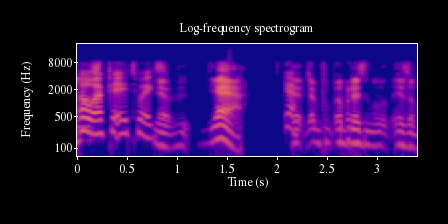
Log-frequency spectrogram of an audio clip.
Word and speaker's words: FKA twigs: nudity of, I have no idea how to pronounce her name because it's letters and then Twigga, FKA Twigga, I think her name Oh, is. FKA Twigs.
